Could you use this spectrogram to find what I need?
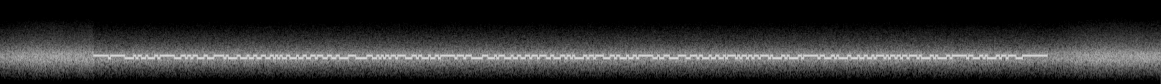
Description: RTTY (45.45 baud, 170 Hz shift), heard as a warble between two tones, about 1360 Hz centre, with radio static and a narrow filter. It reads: NAME IS PIOTR, QTH PUNE, LOC GF33AE GF33AE.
